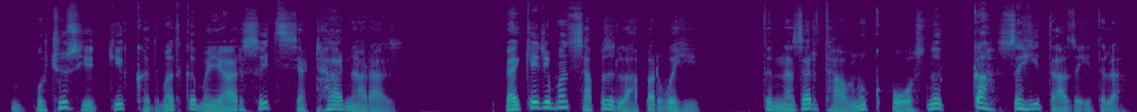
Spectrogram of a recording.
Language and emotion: Kashmiri, angry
